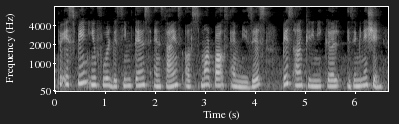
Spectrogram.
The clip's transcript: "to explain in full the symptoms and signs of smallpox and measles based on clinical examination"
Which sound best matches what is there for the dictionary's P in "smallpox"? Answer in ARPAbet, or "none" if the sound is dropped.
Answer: P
